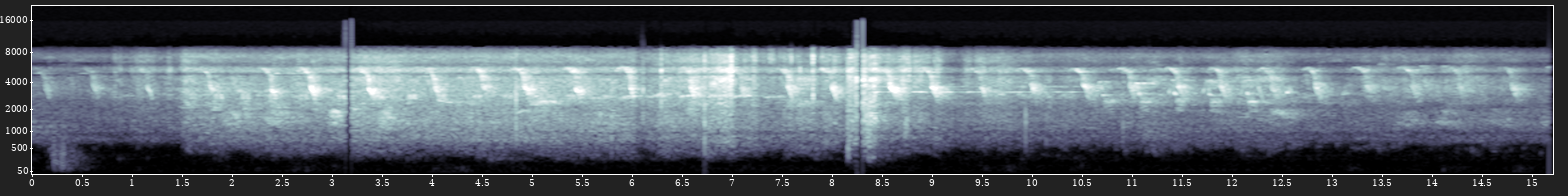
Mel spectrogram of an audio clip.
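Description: Small birds chirping rapidly and repeatedly, a quick run of short falling chirps, two or three a second, over a steady background hiss.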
